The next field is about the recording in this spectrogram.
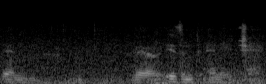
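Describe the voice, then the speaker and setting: An actor playing an anxious, doomed man in a vintage radio suspense drama, speaking in a hesitant, measured way. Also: on the low side, level tone, slight background noise, close to an everyday voice. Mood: uneasy. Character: anxious doomed man who arranged his own killing. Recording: vintage radio recording with music and rain. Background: music and rain.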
